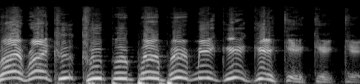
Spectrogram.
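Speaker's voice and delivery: put-on weirdly echoey announcer voice. Retelling what the in-game MC just said: imitating weirdly echoey MC. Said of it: "the weirdly echoey M C just like".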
